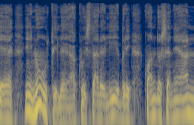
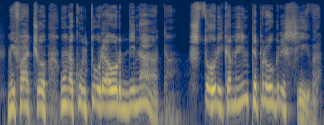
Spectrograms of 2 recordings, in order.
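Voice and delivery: higher, lively pontificating; eccentric old man; 7 semitones higher than usual. A narrator's reading. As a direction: lecture with proud zeal. Don Benedetto filosofeggia. (vecchio erudito entusiasta, voce alta)

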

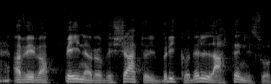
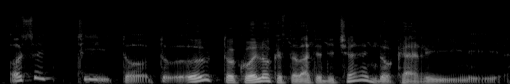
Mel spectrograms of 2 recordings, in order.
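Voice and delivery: sleepy dormouse; 4 semitones lower, slower than usual. A narrator's reading. Dormouse voiced in the story.

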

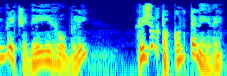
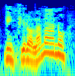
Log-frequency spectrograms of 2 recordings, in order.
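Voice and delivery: ordinary delivery

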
